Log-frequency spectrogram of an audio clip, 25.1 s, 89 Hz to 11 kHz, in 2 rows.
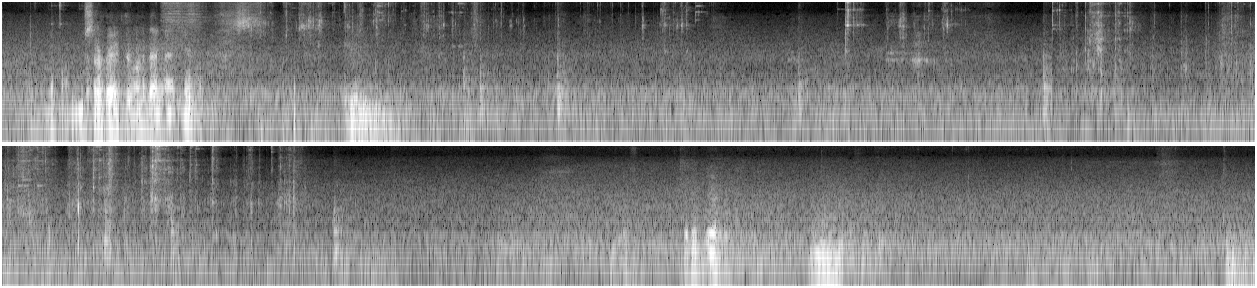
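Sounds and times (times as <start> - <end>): keys clicking and jingling: 2.4 - 7.2, 8.4 - 9.8, 10.4 - 15.6.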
